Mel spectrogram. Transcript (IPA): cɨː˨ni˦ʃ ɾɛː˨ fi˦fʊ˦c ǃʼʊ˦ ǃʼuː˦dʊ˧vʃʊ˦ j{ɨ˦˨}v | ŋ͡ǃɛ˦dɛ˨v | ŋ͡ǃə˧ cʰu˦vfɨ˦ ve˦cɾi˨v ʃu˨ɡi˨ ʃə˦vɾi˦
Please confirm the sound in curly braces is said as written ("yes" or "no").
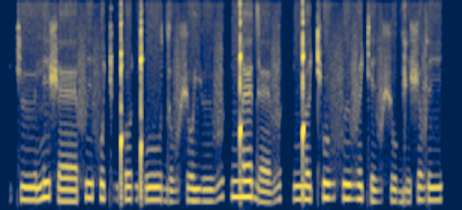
no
